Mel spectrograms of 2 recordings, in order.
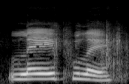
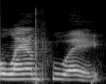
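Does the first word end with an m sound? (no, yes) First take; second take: no; yes. First: The first word ends in a plain vowel. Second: The first word ends with an m sound. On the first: The speaker calls it right. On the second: The speaker calls it wrong.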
